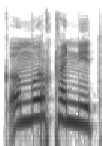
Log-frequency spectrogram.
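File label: "kiummurqin" locative, Archi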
